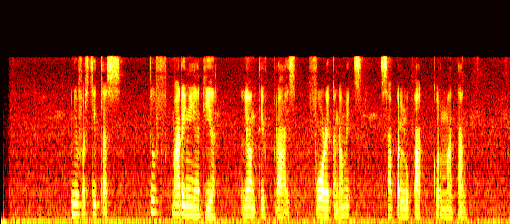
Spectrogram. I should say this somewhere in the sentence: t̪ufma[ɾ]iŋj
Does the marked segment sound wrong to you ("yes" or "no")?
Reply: no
